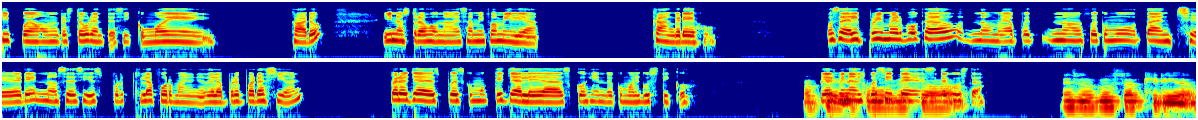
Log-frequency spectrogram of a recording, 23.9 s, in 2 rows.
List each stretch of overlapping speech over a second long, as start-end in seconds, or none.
20.1-21.6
